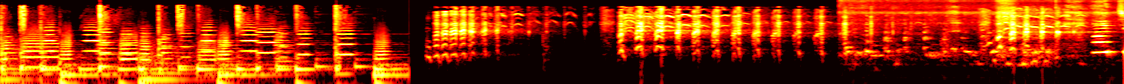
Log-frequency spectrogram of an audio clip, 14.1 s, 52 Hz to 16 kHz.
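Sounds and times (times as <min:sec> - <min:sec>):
soft laughter: 0:05.3 - 0:13.7
high-pitched laughter: 0:05.3 - 0:14.0.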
